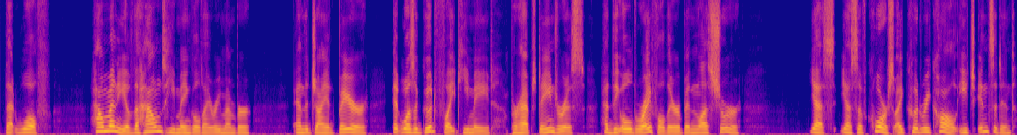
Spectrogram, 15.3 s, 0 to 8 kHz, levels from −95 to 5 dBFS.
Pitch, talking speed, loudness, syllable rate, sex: 195 Hz, 155 wpm, -19 LUFS, 4.5 syllables/s, female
